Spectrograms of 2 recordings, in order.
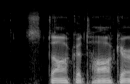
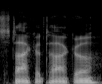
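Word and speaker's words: Stakataka: dialect thing yeah um stalker talker and stack attacker that's the same thing it's the same thing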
